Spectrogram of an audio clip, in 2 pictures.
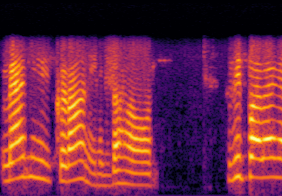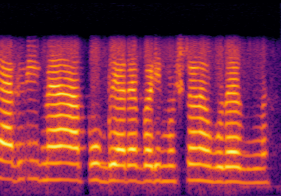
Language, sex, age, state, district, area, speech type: Dogri, female, 18-30, Jammu and Kashmir, Udhampur, rural, conversation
